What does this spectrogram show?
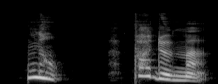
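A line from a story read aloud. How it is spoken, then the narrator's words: Pleading voice. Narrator (French): répondit-elle d'une voix suppliante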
